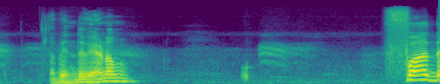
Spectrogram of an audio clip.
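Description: A man's voice: one drawn-out utterance with a sliding pitch, starting about half a second in and lasting about a second, followed by a pause broken only by a faint click.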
